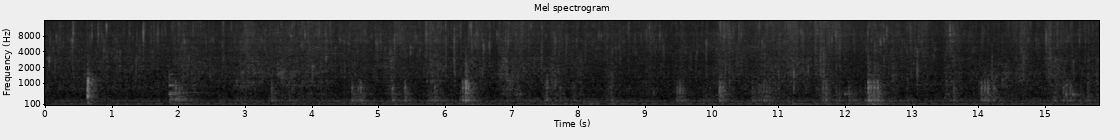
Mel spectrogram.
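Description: Fresh turmeric for a pickle fries in a pan with a constant quiet sizzle, broken by regular soft clinks and scrapes of a spoon stirring at a steady pace, nearby and wordless.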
